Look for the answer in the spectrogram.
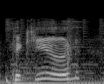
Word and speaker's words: Picayune: Picayune, which is not the way I would have pronounced that. – New Orleans. – But that is how you pronounce it in New Orleans.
